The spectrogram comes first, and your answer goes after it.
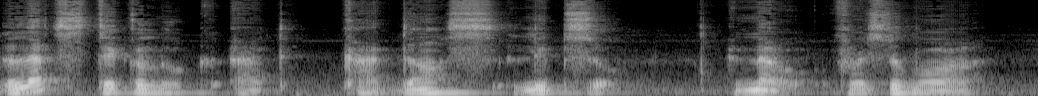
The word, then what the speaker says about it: Cadence-Lypso: In creole we pronounce it kados lipso.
